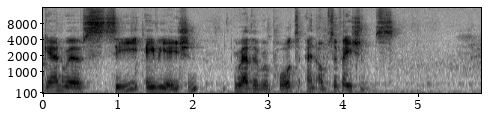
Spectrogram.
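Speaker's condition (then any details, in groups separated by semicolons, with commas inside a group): No condition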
